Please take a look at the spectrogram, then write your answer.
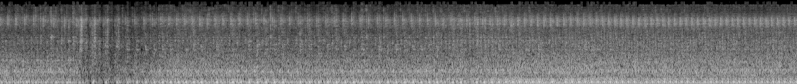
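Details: Briggs & Stratton opposed-twin with Nikki carburetor, fuel filter swapped back to a smaller one: catches after short crank, then loud, slightly uneven lumpy running; runs on choke, overfuels and runs rich; owner suspects float level or worn gaskets.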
